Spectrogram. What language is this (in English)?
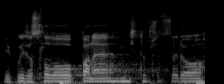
Czech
